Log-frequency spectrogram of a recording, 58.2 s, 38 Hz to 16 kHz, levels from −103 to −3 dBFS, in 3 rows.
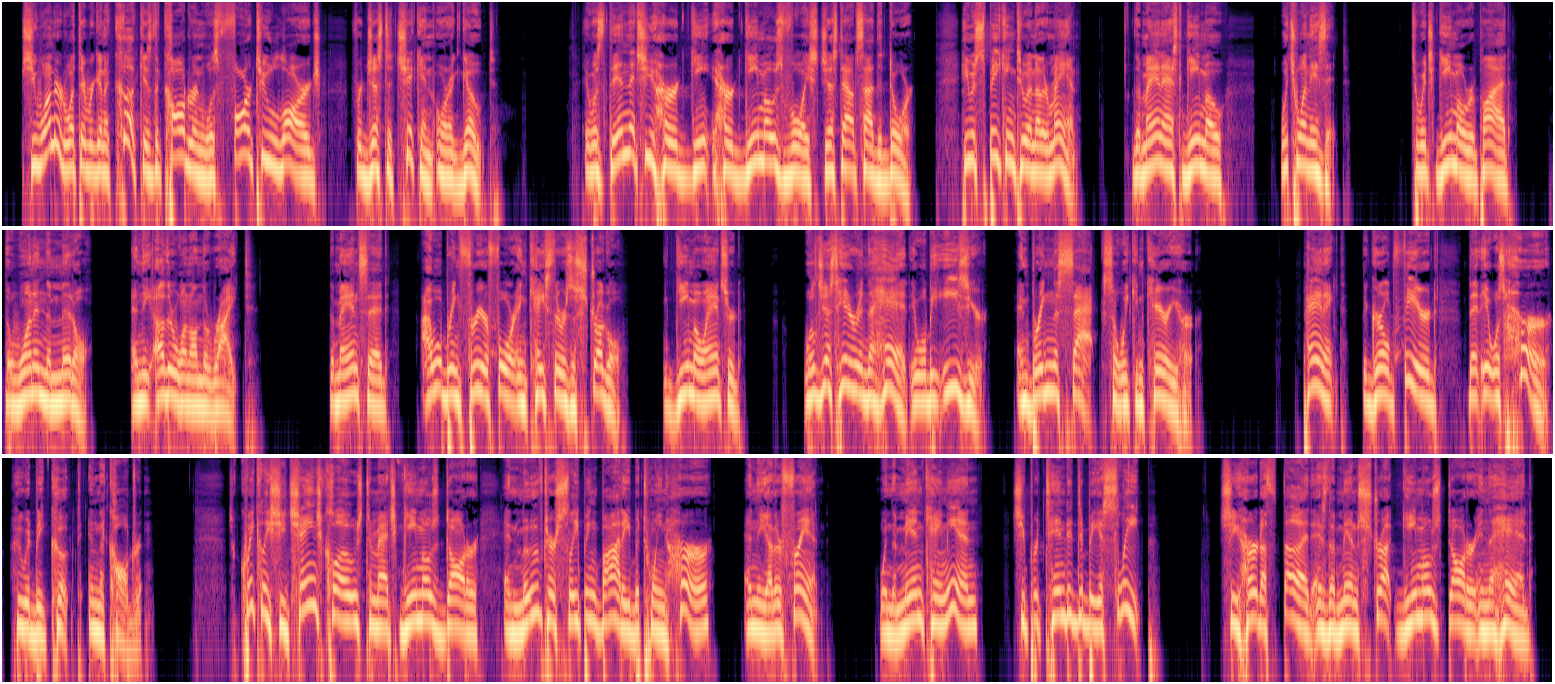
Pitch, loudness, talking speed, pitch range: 165 Hz, -16 LUFS, 165 wpm, 145-195 Hz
